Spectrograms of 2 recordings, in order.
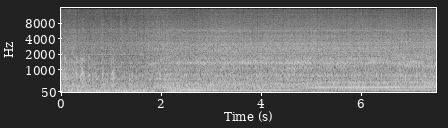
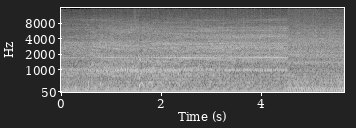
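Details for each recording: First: Bentley W12 engine at idle: metallic rattle about four knocks a second over the idle, settling a few seconds after start-up; owners first feared cylinder head or main bearing, oil-pressure dependent, but the cause is a worn alternator rear bearing. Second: Bentley W12 engine at idle: even, steady smooth purr with no rattle or knock; the earlier rattle is gone, nothing internal to the engine.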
